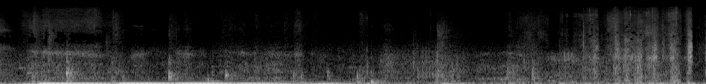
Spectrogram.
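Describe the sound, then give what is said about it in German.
Footsteps walk into a kitchen: a run of soft thudding steps with light scraping, louder at first and then continuing more quietly. “Also wie gesagt, ich kann jetzt auch noch mal in die Küche gehen.”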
